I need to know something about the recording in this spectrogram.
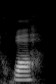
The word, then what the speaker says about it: Juan: It literally is pronounced Hua.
